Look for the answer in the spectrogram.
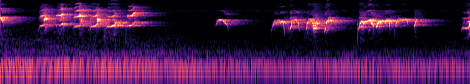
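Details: Master song of the long-tailed shrike, recorded for training other birds: scratchy chattering bursts and short flat whistles over a steady low-pitched hum.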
